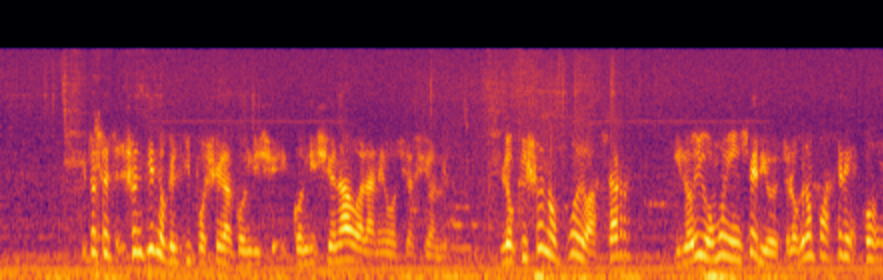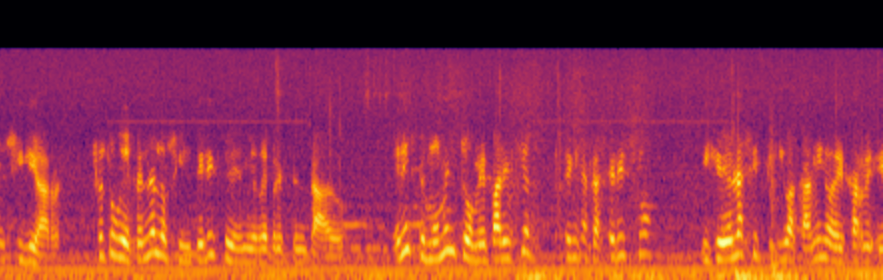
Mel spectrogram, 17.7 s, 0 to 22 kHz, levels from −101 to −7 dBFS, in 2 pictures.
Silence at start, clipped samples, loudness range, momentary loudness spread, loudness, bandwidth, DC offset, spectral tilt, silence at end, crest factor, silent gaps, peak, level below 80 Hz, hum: 0 s; under 0.1%; 3 LU; 15 LU; -18 LUFS; 11.5 kHz; under 0.1%; -5 dB/octave; 0 s; 18 dB; none; 0 dBFS; -30 dBFS; none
